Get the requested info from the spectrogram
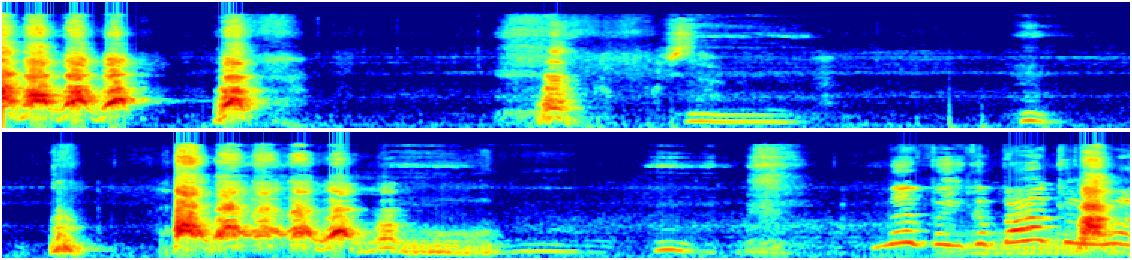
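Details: Ellie the dog barking: loud, sharp, harsh barks in quick bursts at the start, near one second, a dense run around six to seven seconds and again at the end, with a person talking quietly in the pauses.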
